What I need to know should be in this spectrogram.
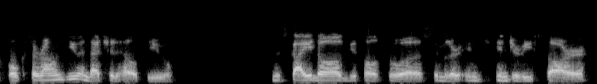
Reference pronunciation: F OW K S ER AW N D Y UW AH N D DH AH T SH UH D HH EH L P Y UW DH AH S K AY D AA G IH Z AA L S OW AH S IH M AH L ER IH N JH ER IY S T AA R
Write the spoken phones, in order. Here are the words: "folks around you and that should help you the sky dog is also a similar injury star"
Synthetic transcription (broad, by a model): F OW K S ER AW N D Y UW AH N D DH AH T SH UH D HH EH L P Y UW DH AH S K AY D AA G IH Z AA L S OW AH S IH M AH L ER IH N JH ER IY S T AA R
